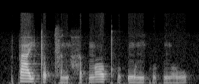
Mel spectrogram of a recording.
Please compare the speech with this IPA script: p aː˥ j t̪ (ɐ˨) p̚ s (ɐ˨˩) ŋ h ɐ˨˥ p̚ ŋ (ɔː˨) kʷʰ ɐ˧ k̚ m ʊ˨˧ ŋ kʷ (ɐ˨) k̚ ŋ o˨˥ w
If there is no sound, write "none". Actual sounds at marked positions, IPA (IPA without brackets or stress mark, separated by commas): ɐ˨, ɐ˨˩, ɔː˥, ɐ˨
